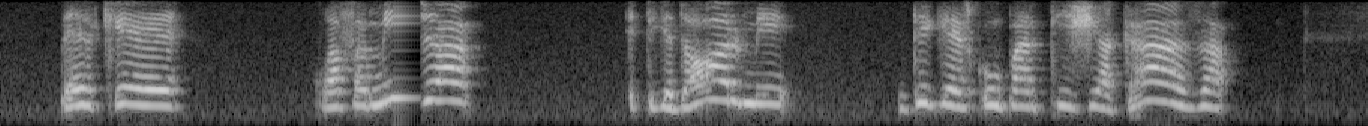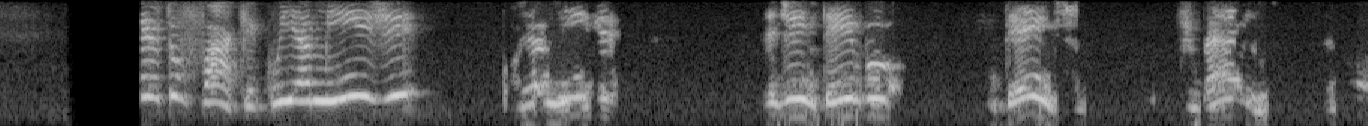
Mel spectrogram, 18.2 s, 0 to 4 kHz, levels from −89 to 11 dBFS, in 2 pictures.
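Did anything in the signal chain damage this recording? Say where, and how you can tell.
Yes. At 2.62 s the sound breaks into a synthetic buzz that fills about 0.18 s before normal audio resumes. At 9.56 s a brief filled tail gives way to near silence until 10.07 s, about half a second lost. This is likely a long network dropout, with the receiver's concealment covering the gap.

From 12.45 to 13.26 s the talker's level sags by about 10 dB. From 14.11 s through to the end it falls away much harder, around 35 dB at its deepest. This is likely speech suppressed in double talk: the call processing's echo canceller cannot separate the near talker from loudspeaker echo and turns both down.

A second, quieter voice sits underneath at 12.57–13.17 s, about 15 dB below the talker, and again at 14.40–15.01 s and 15.98–16.09 s, roughly 20 dB down. This points to the other side's voice leaking through, residual loudspeaker echo the canceller left in the microphone signal.

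The room sound ducks by about 13 dB between 13.54 and 13.78 s, then recovers. This is background gated by the echo canceller, which clamps the microphone hard while the loudspeaker plays and releases it once that activity stops.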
